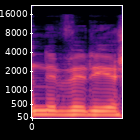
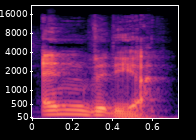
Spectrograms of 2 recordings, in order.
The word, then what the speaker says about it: Nvidia: the switch and the Nvidia shield than the video do I not say it right is Nvidia oh right I've always said in a video that's Nvidia Wow yeah tonight II just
